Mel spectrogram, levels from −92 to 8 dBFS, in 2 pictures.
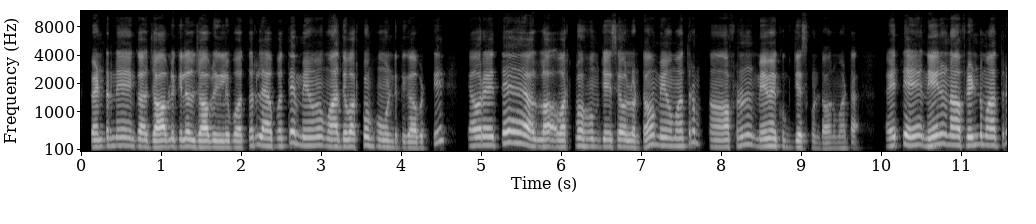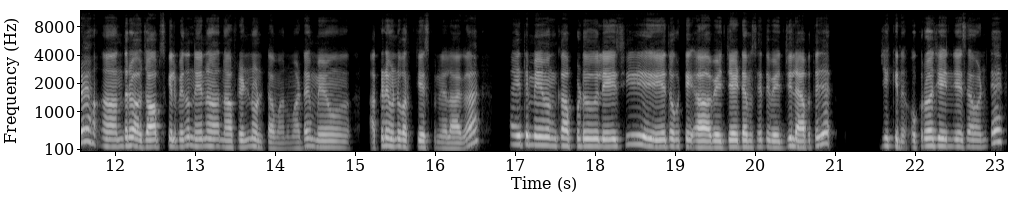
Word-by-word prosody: వెంటనే 185 +4 -2
ఇంకా 175 -1 0
జాబ్‌లకి 160 +2 +5
వెళ్ళేవాళ్ళు 165 -1 +1
జాబ్‌లకెళ్ళిపోతారు 150 +4 +1
లేకపోతే 185 +3 -2
మేము 190 +1 0
మాది 170 -1 +2
వర్క్ 170 0 -2
ఫ్రమ్ 195 -3 0
హోమ్ 165 -1 -2
ఉండిద్ది 145 -1 -11
గాబట్టి 140 - -4 0.4
ఎవరైతే 200 +4 +2 0.4
ల - - +5 0.2
వర్క్ 160 - -2
ఫ్రమ్ 185 -2 0
హోమ్ 175 -1 -6
చేసేవాళ్ళు 165 -1 0
ఉంటామో! 195 +9 -1
మేము 190 -1 0
మాత్రం 185 +9 -4 0.2
ఆహ్, 160 -1 -2
ఆఫ్టర్‌నూన్ 200 +6 -6
మేమే 180 +1 +3
కుక్ 155 -2 -15
జేసుకుంటామన్నమాట. 135 -2 -7 0.5
అయితే 200 +3 +2 0.3
నేను 215 +4 +5
నా 205 - +6
ఫ్రెండ్ 200 +2 +3
మాత్రమే 235 +9 0 0.2
ఆహ్, 170 -1 +3
అందరూ 190 +3 0
వాళ్ళ 165 -2 +1
జాబ్స్‌కెళ్ళిపోయినాక 165 +3 0
నేను 175 +1 -2 0.2
నా 155 - +2
ఫ్రెండ్ 160 +3 -3
ఉంటామన్నమాట. 135 0 -10 0.2
మేము 150 0 -2 0.5
అక్కడే 185 +7 -1
ఉండి 170 0 -2
వర్క్ 155 - -11
చేసుకునేలాగా. 135 -1 -2 0.5
అయితే 215 0 +2
మేమింకా 195 -2 +2
అప్పుడు 180 0 -1 0.2
లేచి 170 +4 +1 0.4
ఏదో 165 +1 -2
ఒకటి 165 0 -4
ఆహ్, 150 -1 +7
వెజ్ 150 +1 +1
ఐటెమ్స్ 160 0 0
అయితే 165 0 -8
వెజ్ 150 +2 -1
లేకపోతే 150 - +1 0.8
చికెన్ 175 -5 -5
ఒకరోజు. 180 +3 0
ఏం 170 - -4
జేసామంటే 165 +6 -3
170 Hz, 160 wpm, -23 LUFS, 150-185 Hz, 0.8 s, ఆహ్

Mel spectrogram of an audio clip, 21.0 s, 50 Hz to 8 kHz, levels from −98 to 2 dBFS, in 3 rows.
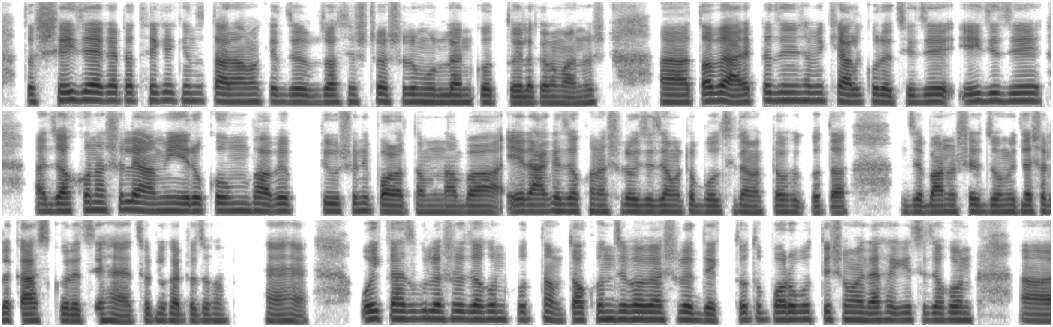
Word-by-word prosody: তো - - -4 0.2
সেই 185 +1 +3
জায়গাটা 180 -1 +4
থেকে 180 +1 -2
কিন্তু 175 -1 -5
তারা 155 -1 +4
আমাকে 155 0 -4
যে, 155 - +1 0.2
যথেষ্ট 150 +1 -3
আসলে 155 +1 -3
মূল্যায়ন 150 0 +1
করতো 150 -2 -2
এলাকার 135 +1 0
মানুষ। 135 +3 -3 0.5
আ - - +5 0.2
তবে 170 +2 +7
আরেকটা 155 +4 +1
জিনিস 180 0 0
আমি 175 - -3
খেয়াল 155 -3 +4
করেছি 150 -2 -1
যে, 155 - +2 0.2
এই 170 - 0
যে, 175 - +1
যে, 175 0 +2 0.5
যখন 150 +4 +2
আসলে 175 +2 +2
আমি 155 +1 -1
এরকমভাবে 155 -1 +1 0.2
টিউশন 155 0 -2
ই - - -9
পড়াতাম 130 -1 +2
না 130 - 0
বা 130 - +4 0.2
এর 145 - +2
আগে 150 +2 +1
যখন 145 0 -3
আসলে 140 +1 -4
ওই - - +1
যে, - - +1
যেমনটা 135 -1 0
বলছিলাম 135 0 -2
একটা 135 - -6
অভিজ্ঞতা 120 -1 -2 0.5
যে, 135 - +1
মানুষের 135 +1 +1
জমিতে 135 0 0
আসলে 145 +1 -1
কাজ 140 0 +6
করেছে 135 0 -1
হ্যাঁ, 125 -3 0
ছোটোখাটো 140 -1 -2
যখন 135 0 -5 0.3
হ্যাঁ, 135 -1 -1
হ্যাঁ। - - -4 0.4
ওই 170 - +6
কাজগুলো 175 0 +2
আসলে 170 0 -2
যখন 165 +1 +1
করতাম 160 0 -2
তখন 165 +3 -1
যেভাবে 165 -1 +5
আসলে 160 +1 +1
দেখত 140 -1 -3
তো - - -4
পরবর্তী 160 0 +2
সময়ে 155 -1 +1
দেখা 150 0 -1
গেছে 150 -1 -5
যখন 155 +1 +1 0.4
আ - - +1
150 Hz, 205 wpm, -24 LUFS, 140-165 Hz, 0.5 s, তবে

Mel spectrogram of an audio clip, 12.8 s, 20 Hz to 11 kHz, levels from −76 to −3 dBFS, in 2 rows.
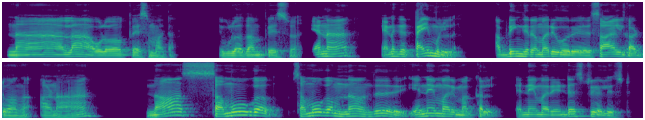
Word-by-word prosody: நான்லாம் 115 +3 0
அவ்வளவா 100 +1 +2 0.2
பேசமாட்டேன். 90 -3 -4 0.4
இவ்வளோ 100 +1 +1
தான் 105 0 0
பேசுவேன். 90 0 -3 0.2
ஏன்னா, 135 0 +2 0.5
எனக்கு 130 -1 +1
டைம் 165 -3 +5
இல்ல. - - 0 0.5
அப்டிங்கிற 130 +3 +3
மாரி 125 +2 +3
ஒரு 100 -1 +4 0.2
சாயல் 120 0 +2
காட்டுவாங்க. 90 -2 0 0.2
ஆனா, 85 -3 -3 0.9
நான் 180 - +2 0.3
சமூக 190 +8 +4 0.5
சமூகம்னா 155 -2 +2
வந்து 140 +5 -1 0.4
என்னைய 155 +3 +2
மாரி 130 -2 0
மக்கள், 100 - -1 0.3
என்னைய 115 +1 -1
மாரி 110 -2 0
இண்டஸ்ட்ரியலிஸ்ட் 130 -6 -1
120 Hz, 120 wpm, -23 LUFS, 100-135 Hz, 0.9 s, டைம்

